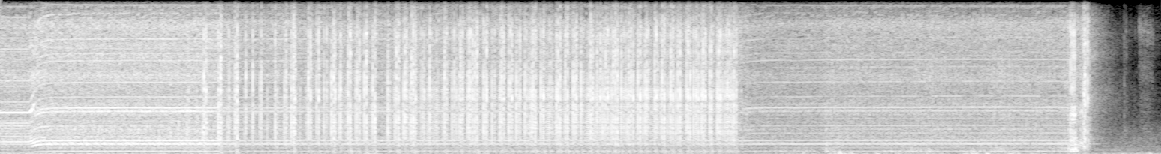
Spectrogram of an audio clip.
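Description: A Sundpey Pro drill driver boring a small hole, with a steady high whine that runs for about five seconds, drops to a lower pitch, and then stops.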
